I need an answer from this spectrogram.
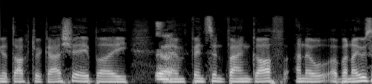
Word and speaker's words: Van Gogh: you give me that your Dutch is a fine go or Van Gogh is in Dutch okay oh you cannot say because that's sort of this guttural sounds is a sort of typical Dutch but but that's the the Dutch pronunciation okay okay so quite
